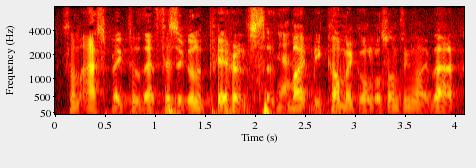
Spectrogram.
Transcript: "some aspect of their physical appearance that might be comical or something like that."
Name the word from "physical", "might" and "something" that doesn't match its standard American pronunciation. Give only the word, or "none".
none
